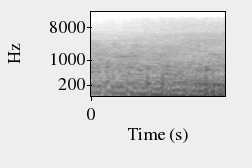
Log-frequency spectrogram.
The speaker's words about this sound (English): Soon after, another vehicle passed by, and the sensitive olfactory hairs within my nose were once again defiled.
